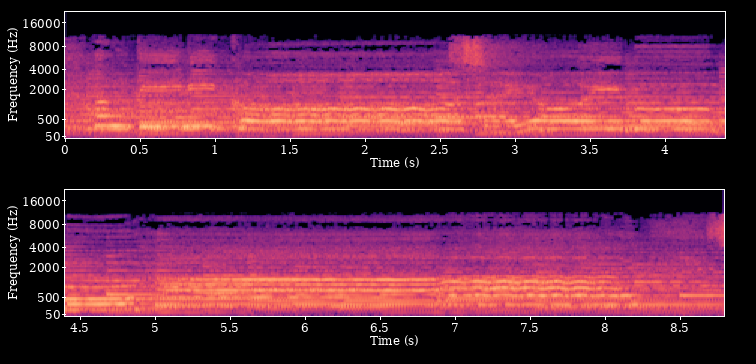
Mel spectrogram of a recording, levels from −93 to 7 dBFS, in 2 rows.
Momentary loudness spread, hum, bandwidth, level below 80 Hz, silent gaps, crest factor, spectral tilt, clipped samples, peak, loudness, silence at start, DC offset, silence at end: 4 LU; none; 11.5 kHz; -52 dBFS; none; 12 dB; -4.5 dB/octave; under 0.1%; -2 dBFS; -14 LUFS; 0 s; 0.1%; 0 s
